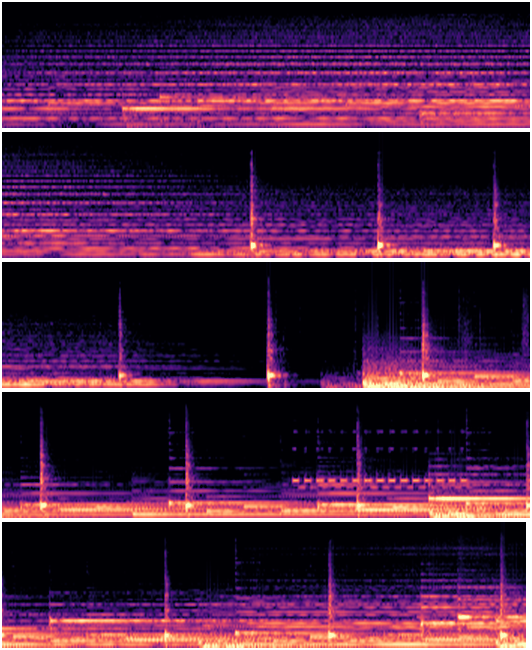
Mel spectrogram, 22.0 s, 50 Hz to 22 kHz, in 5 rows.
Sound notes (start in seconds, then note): 6.3 stick knocking; 15.6 phone ringing; 18.3 brooding music continues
